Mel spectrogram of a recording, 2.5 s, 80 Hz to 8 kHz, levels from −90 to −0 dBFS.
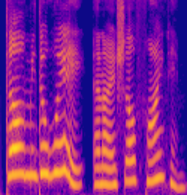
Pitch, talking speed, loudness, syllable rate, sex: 320 Hz, 215 wpm, -18 LUFS, 4.9 syllables/s, female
